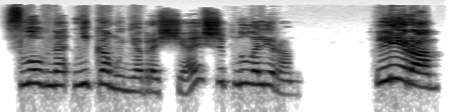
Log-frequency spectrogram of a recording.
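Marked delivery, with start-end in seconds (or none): 3.8-4.4 loud furious name call; roar. Acted. Mother roars at her daughter, loud. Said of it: "взревела леди Тьер".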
